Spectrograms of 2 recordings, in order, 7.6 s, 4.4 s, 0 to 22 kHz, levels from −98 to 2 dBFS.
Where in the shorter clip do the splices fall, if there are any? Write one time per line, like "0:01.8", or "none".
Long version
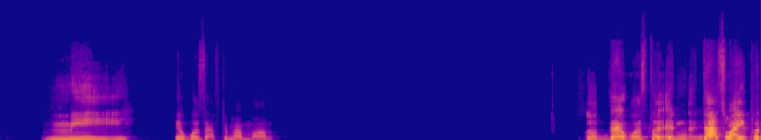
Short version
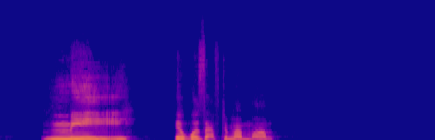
none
